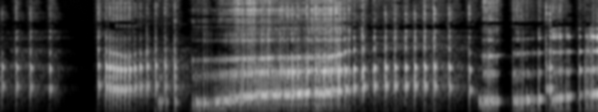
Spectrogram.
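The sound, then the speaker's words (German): A long, loud human burp, croaky and drawn out with wavering pitch, made by a voice imitating a frog's croak, after a few short voiced grunts. “Oh, da ist ein Rülpser”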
